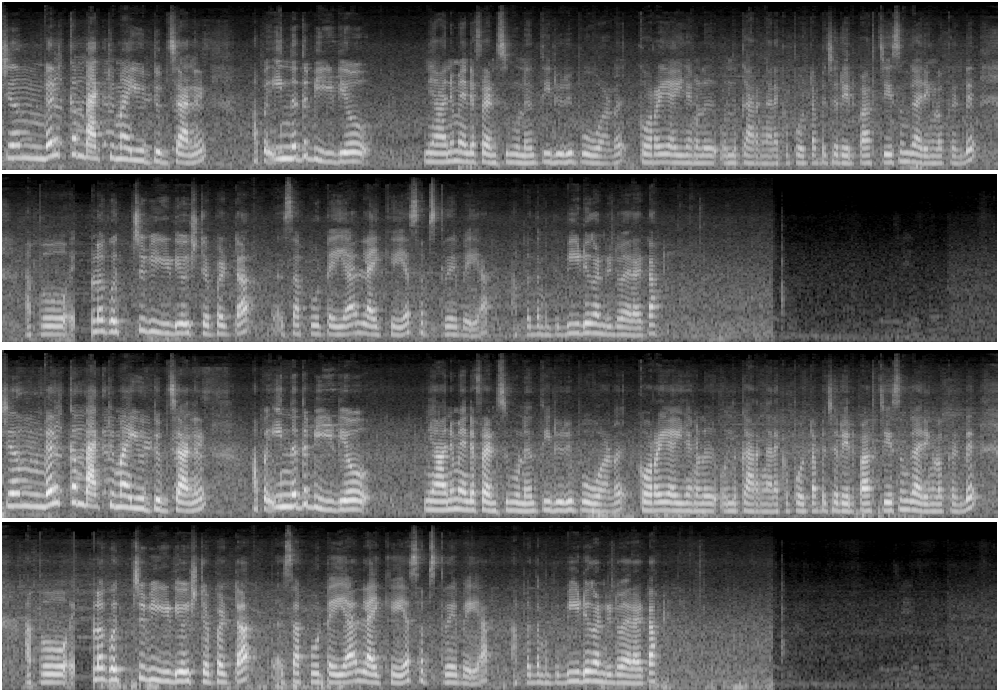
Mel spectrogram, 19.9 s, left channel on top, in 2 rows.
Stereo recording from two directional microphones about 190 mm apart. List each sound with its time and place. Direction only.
0.2 s a woman's voice: 5° right (ahead or behind)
